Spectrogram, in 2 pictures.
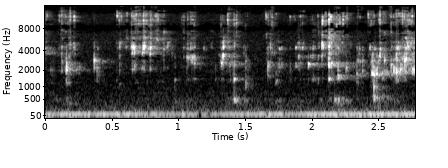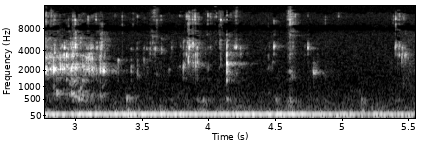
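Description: Faint trickle of engine coolant poured slowly in a thin stream from a jug into a plastic filling funnel on the radiator, with small drips and splashes.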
